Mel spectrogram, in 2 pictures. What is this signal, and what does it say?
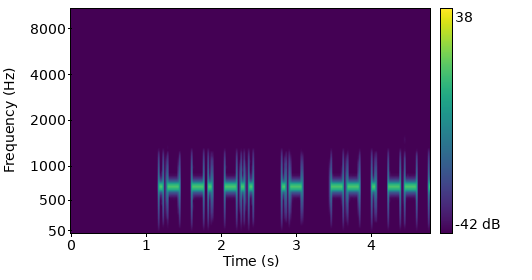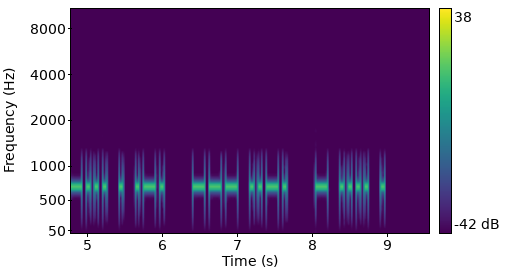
Morse code, heard as a keyed tone, about 22 wpm, 700 Hz. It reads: AND A MEMBER OF THE
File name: practice / 22wpm / Build A Phrase - 5-Word Phrases - 22wpm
